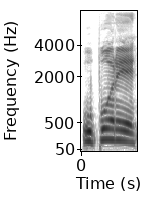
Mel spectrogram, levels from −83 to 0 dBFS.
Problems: none marked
